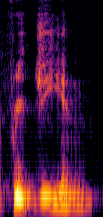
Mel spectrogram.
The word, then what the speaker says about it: Phrygian: looking word okay but think of the word fridge like you go to your fridge to get a snack fridge is how you pronounce a Phrygian and in just the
